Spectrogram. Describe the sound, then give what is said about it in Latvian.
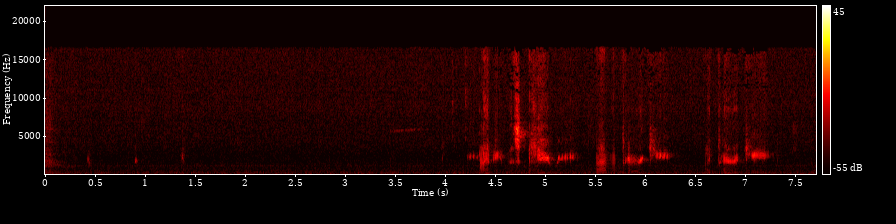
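A parakeet chatters to a phone in quick, scratchy bursts of chirps and squawks with a speech-like quality, starting after a few seconds of quiet low hum and continuing moderately loud. “Viņai, viņa notais papagailītis, jeb tas parakīts, kā tos latviešu sauc. Ko viņš darīs? Runāsies ar telefonu.”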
